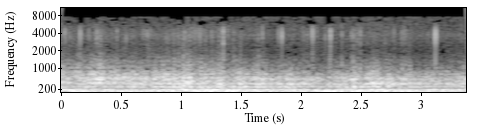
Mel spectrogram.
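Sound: rolling thunder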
